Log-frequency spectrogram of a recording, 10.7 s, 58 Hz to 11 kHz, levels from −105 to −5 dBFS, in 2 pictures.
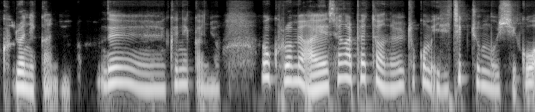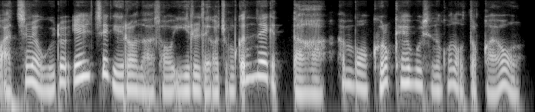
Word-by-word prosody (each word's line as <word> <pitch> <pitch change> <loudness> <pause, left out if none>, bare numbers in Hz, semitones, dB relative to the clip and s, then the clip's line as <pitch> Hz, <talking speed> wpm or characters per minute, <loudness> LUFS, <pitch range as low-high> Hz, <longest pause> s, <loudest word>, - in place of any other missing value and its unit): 그러니깐요. 185 -4 +2 0.4
네. 210 -7 0
그니깐요. 215 -6 -5 0.4
어 290 0 +5
그러면 250 -3 +3
아예 180 +3 +7
생활 280 +6 +3
패턴을 235 -10 +1
쪼끔 240 0 -3
일찍 190 - -3
주무시고 165 - +2
'아침에 250 -1 0
오히려 170 +6 -1
일찍 310 +5 +2
일어나서 155 -4 -2
일을 155 0 -2
내가 145 -1 -3
좀 155 - -5
끝내겠다.' 260 - 0
한번 200 -6 -4
그렇게 240 -1 -1
해 225 - +3
보시는 195 -7 -4
건 215 +6 -6
어떨까요? 165 -4 -5
195 Hz, 360 characters per minute, -24 LUFS, 165-240 Hz, 0.4 s, 아예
